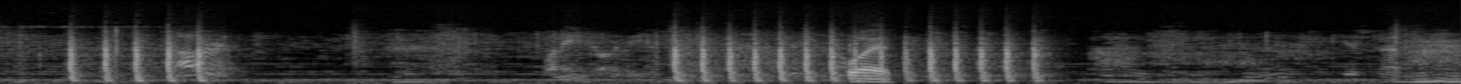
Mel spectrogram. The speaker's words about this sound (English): Come on in, Sergeant. I've been knocking.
